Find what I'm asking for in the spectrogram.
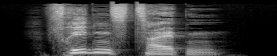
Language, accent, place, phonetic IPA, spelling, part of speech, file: German, Germany, Berlin, [ˈfʁiːdn̩sˌt͡saɪ̯tn̩], Friedenszeiten, noun, De-Friedenszeiten.ogg
- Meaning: plural of Friedenszeit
